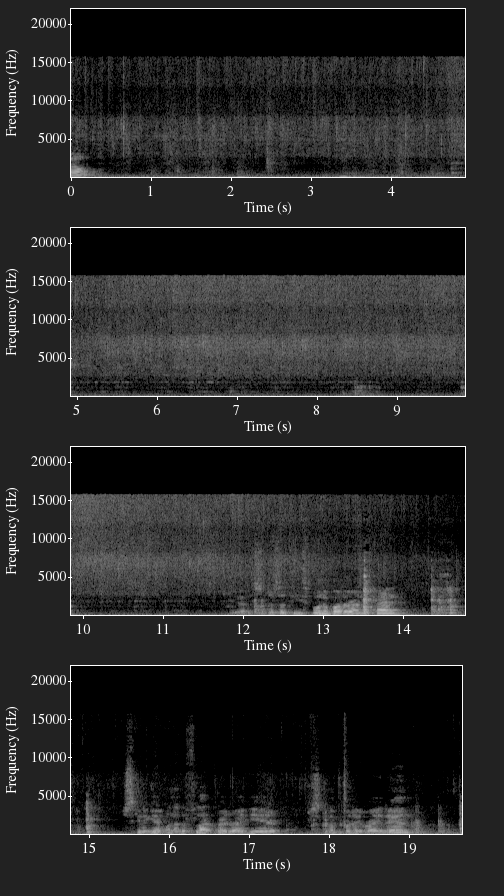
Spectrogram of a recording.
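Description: Butter sizzles softly in a frying pan.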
